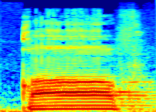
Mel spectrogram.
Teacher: قاف یہ جو نقطے والا قاف ہے وہ یہاں حلق سے ادا ہوتا ہے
